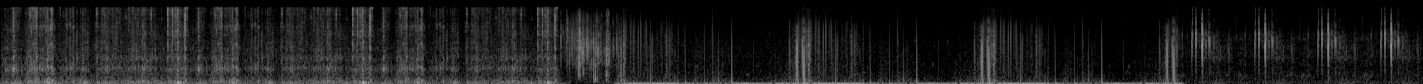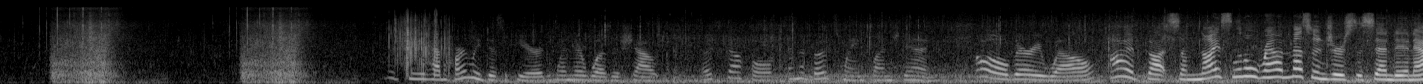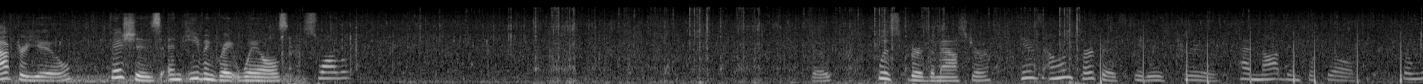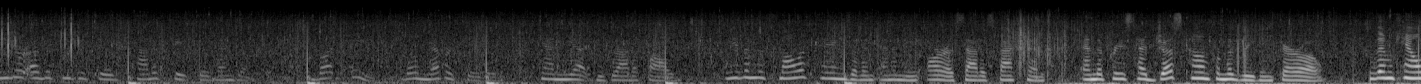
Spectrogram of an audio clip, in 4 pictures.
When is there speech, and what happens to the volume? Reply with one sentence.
The speech can be heard from 18.1 to 31.9 s, getting louder; and from 36.5 to 56.8 s, getting quieter then louder.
